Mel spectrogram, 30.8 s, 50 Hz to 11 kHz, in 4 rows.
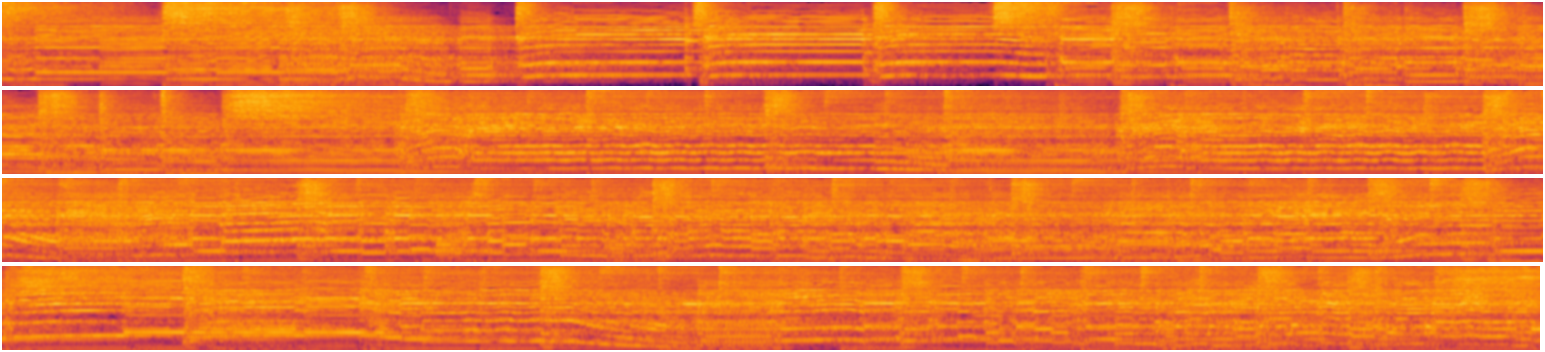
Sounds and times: Bass guitar: 0:00.0 - 0:30.8
Electric guitar: 0:00.0 - 0:30.8.

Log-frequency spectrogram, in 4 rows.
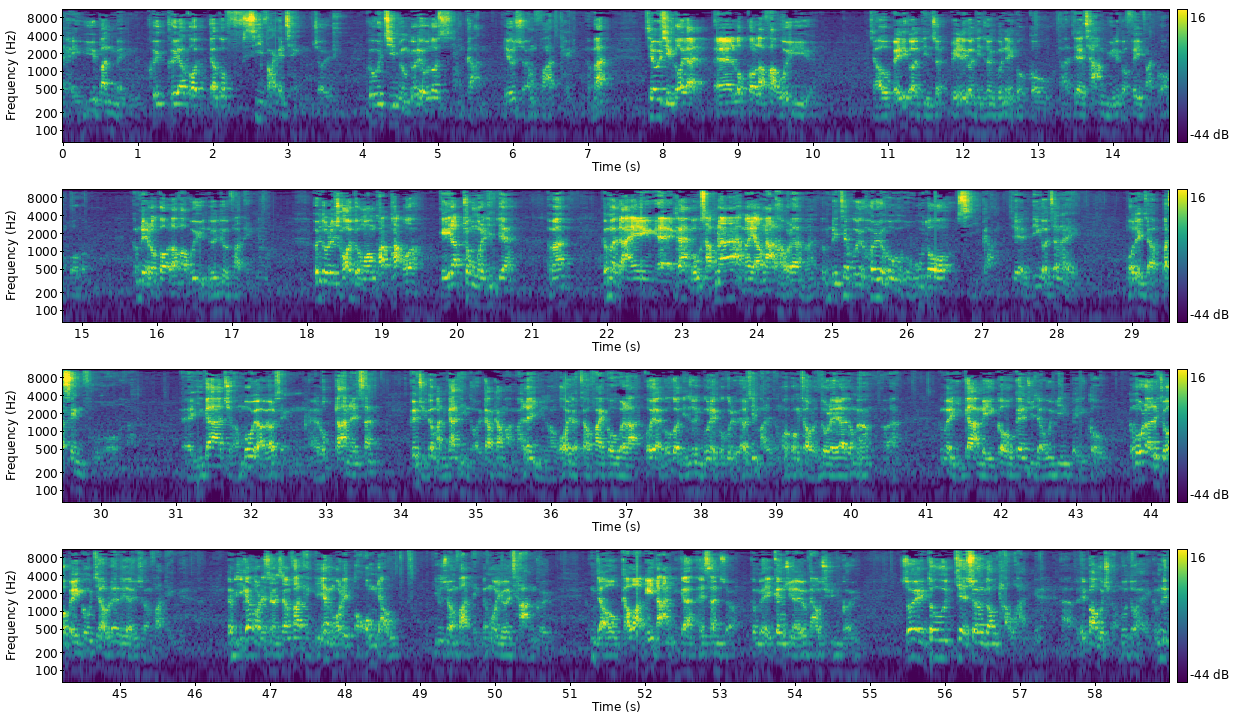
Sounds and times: Speech: 0:00.0 - 0:10.2, 0:10.8 - 0:58.9.

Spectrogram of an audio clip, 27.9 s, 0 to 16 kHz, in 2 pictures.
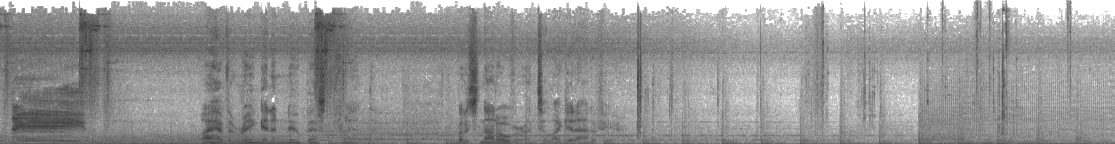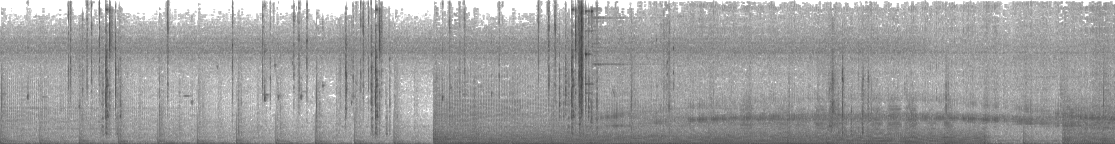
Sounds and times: Speech: 0:00.0 - 0:01.2, 0:02.5 - 0:04.7, 0:05.7 - 0:07.8
Music: 0:00.0 - 0:27.8.

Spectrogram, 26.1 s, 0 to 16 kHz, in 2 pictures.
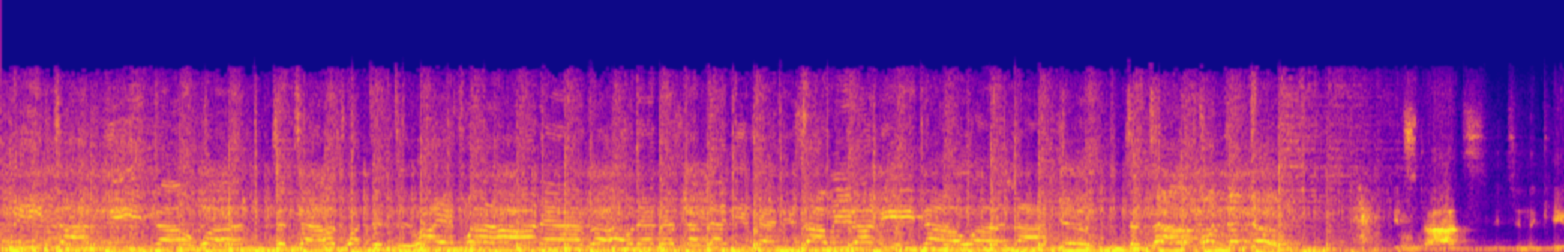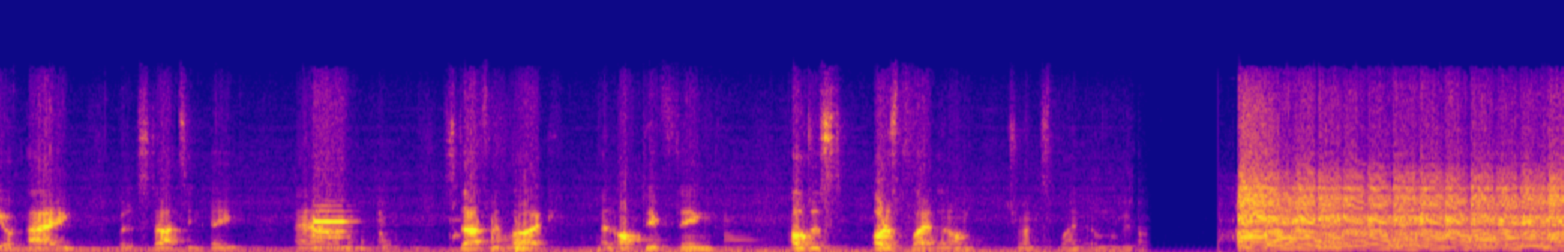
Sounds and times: Guitar: 0:00.0 - 0:21.0, 0:23.2 - 0:26.0.

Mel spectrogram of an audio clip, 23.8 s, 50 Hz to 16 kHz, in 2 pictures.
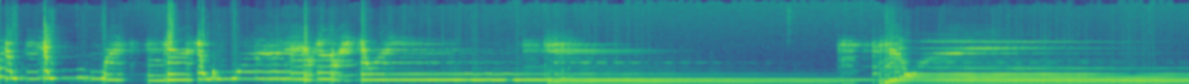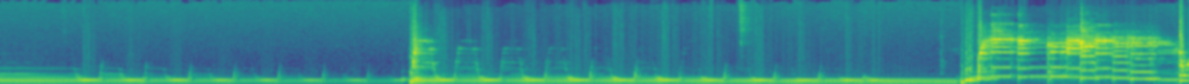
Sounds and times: Effects unit: 0:00.0 - 0:23.7
Guitar: 0:00.0 - 0:23.7.

